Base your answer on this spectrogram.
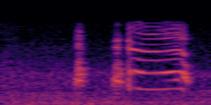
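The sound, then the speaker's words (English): Chickens clucking: two short, sharp clucks followed by one longer drawn-out call with a clear, bright tone. The calls are fairly faint over a low background hiss. “We never had chickens. These are all your chickens.”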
